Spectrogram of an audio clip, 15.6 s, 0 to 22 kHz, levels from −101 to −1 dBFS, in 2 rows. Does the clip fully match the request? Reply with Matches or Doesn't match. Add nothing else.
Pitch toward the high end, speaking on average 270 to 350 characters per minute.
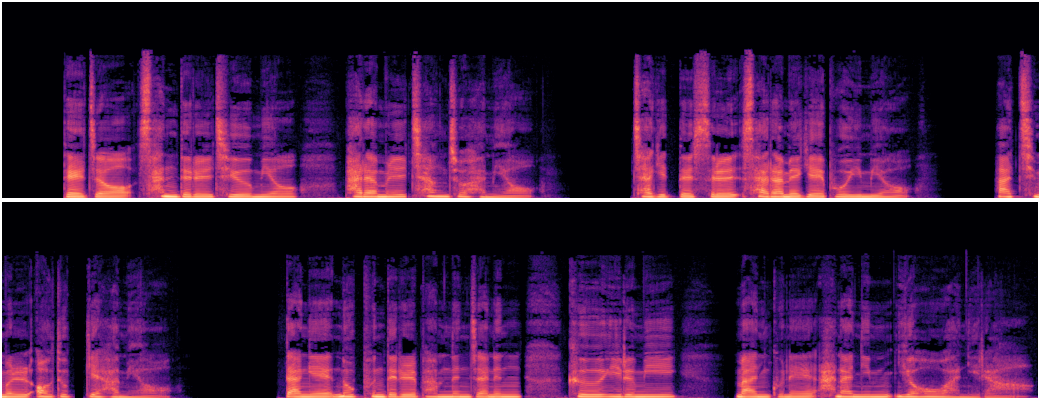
Doesn't match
